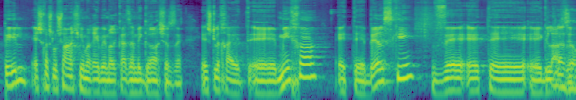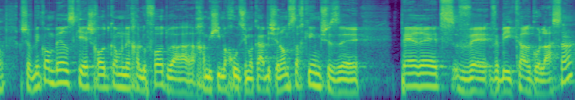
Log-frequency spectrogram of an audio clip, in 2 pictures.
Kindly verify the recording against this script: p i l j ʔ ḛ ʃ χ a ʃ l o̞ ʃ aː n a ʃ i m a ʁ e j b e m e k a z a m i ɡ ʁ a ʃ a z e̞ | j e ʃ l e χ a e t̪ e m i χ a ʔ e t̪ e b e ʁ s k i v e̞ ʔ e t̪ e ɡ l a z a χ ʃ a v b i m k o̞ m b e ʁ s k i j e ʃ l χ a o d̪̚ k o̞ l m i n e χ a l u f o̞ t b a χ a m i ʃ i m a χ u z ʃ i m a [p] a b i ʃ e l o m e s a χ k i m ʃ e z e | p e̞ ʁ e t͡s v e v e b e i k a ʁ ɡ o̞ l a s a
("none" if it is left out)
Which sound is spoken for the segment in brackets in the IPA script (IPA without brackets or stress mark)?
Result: k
